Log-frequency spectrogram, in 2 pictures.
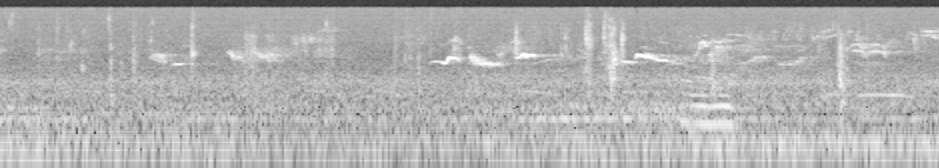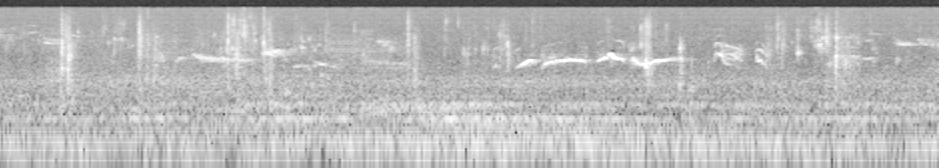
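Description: Wild birds singing faintly: scattered short chirps and warbled phrases, with a run of notes near the end.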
